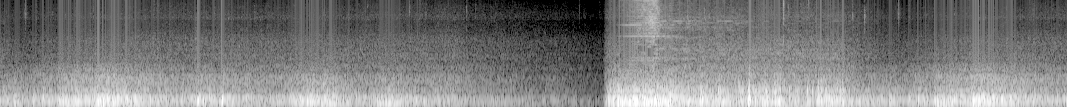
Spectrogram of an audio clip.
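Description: Thunderstorm sound: low rolling thunder over rain. It fades away to silence by about six seconds in, then cuts back in suddenly at full level.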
